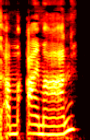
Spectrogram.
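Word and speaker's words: Iman: Dwayne Wade is on with I'm On.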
